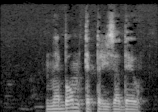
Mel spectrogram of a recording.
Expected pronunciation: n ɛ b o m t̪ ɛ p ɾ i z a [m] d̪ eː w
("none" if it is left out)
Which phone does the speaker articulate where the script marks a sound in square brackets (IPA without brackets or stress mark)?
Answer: none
